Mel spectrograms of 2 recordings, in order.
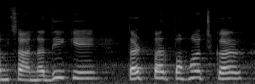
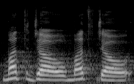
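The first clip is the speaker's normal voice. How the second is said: understated calling out, louder at the end; mild narrated cry; 3 dB louder than usual. A narrator's reading. Townsfolk calling after Ram's departing chariot, mild narrated shout. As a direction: call after someone, building to a restrained shout. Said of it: "इस प्रकार चिल्लाते हुए".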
